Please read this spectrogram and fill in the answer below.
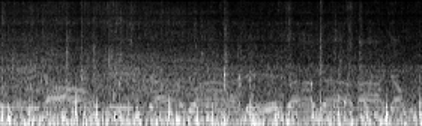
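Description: A voice chanting Buddhist liturgy in Vietnamese in a sing-song way, with syllables drawn out and held. Wind buffets the microphone throughout.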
